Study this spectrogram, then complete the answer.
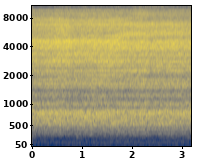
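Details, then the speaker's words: Midland WR-100 weather radio that had no sound, after its crystal filter was replaced, powered by adapter before final assembly and with no antenna: steady, even static with no hum or crackle. The receiver is working. "Before I put everything back together again, I'm going to just turn it over and plug in the power adapter just to make sure things are working before we do the final assembly. There we go, now we have static."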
